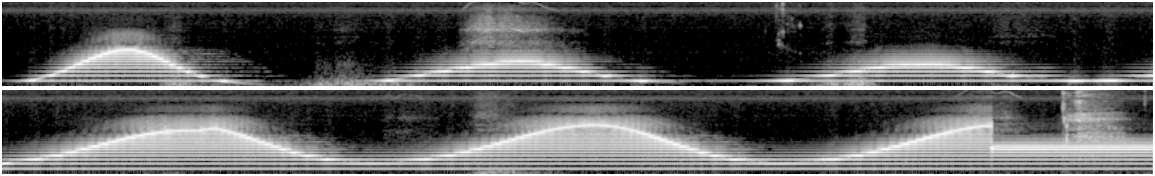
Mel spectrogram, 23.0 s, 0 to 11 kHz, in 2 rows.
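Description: Four-pole CEM3320 voltage-controlled lowpass filter (PM Foundations 3320 VCF) with resonance turned up, processing a steady synth oscillator tone. Its cutoff sweeps slowly up and down about six times, giving a vocal 'wow' sound. The early sweeps close the filter until the tone almost vanishes, and the later ones open higher and brighter.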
